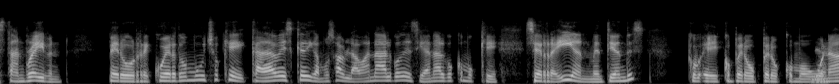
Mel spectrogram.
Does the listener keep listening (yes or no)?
yes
